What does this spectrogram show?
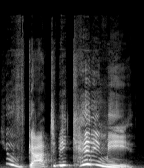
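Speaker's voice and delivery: high, loud disbelieving yell at her son; yelling mother. Acted. Mother yells at Jack over the beans, high and loud. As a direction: screech it in outraged disbelief. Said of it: "yelled Jack's mother".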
